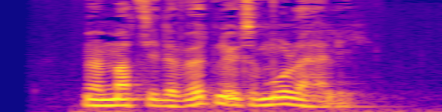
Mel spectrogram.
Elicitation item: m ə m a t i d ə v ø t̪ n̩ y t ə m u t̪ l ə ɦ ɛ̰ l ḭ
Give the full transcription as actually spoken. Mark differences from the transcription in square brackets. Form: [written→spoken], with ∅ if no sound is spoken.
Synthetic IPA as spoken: m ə m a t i d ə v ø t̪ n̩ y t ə m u [t̪→∅] l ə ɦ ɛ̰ l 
